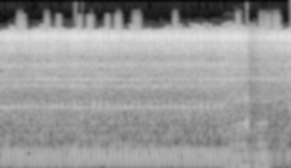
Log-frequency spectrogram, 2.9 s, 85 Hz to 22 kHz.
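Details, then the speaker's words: 1994 Geo Metro four-cylinder during drivetrain restoration: steady run with a single pop back through the intake and no real pickup; the timing mark shows the distributor is not advancing the timing. "hear that TR to pop through the intake the timing didn't Advance"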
